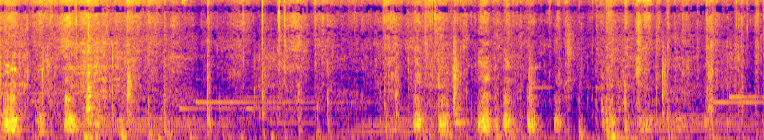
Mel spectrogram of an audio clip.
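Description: Several pigs grunt and snuffle close by in bursts, with scuffling movement and a few higher squeals scattered throughout.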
